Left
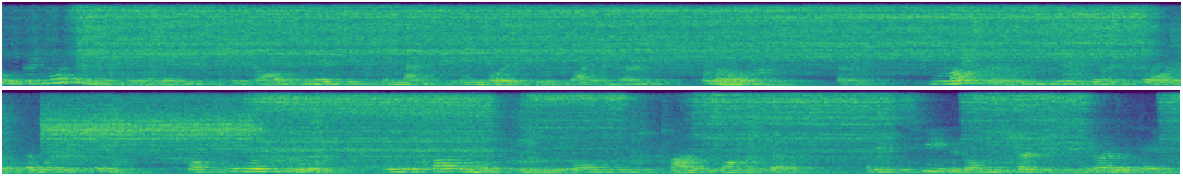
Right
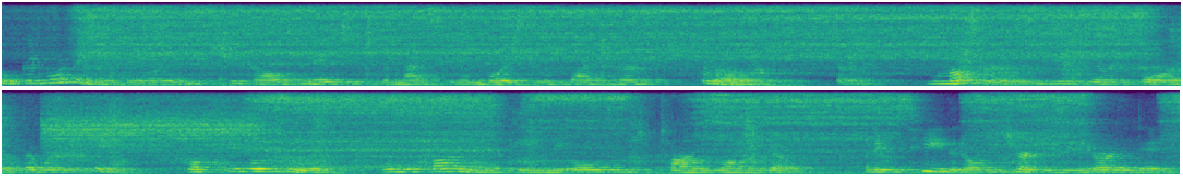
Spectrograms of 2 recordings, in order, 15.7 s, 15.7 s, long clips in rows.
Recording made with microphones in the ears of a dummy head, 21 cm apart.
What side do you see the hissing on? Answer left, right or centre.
left.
